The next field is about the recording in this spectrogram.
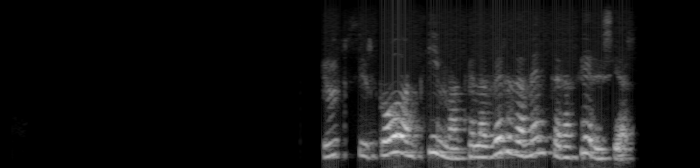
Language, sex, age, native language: Icelandic, female, 40-49, German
